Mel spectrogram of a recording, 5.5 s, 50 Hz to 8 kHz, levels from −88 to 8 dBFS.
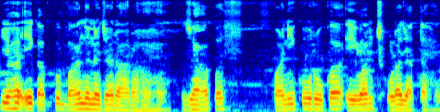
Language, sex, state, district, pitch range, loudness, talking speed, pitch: Chhattisgarhi, male, Chhattisgarh, Rajnandgaon, 115-140 Hz, -16 LUFS, 185 wpm, 130 Hz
